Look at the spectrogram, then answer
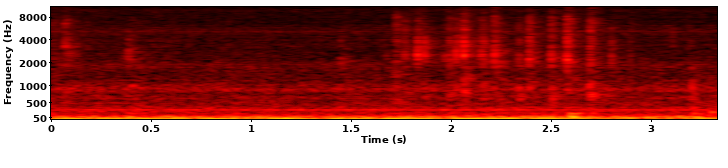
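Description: Keys on a computer keyboard are typed in a quick burst of clicks, entering a new file name, close and moderately loud over a steady background hum.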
